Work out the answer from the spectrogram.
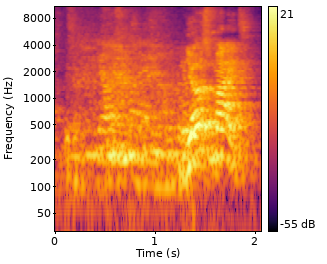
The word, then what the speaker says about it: Yosemite: Yosemite. We make jokes sometime, we call it Yosemite.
